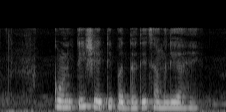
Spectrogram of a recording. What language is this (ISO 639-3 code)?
mar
